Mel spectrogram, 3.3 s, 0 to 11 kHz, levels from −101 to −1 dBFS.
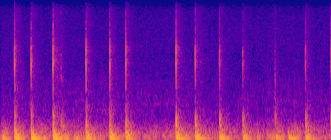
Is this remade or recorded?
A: recorded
